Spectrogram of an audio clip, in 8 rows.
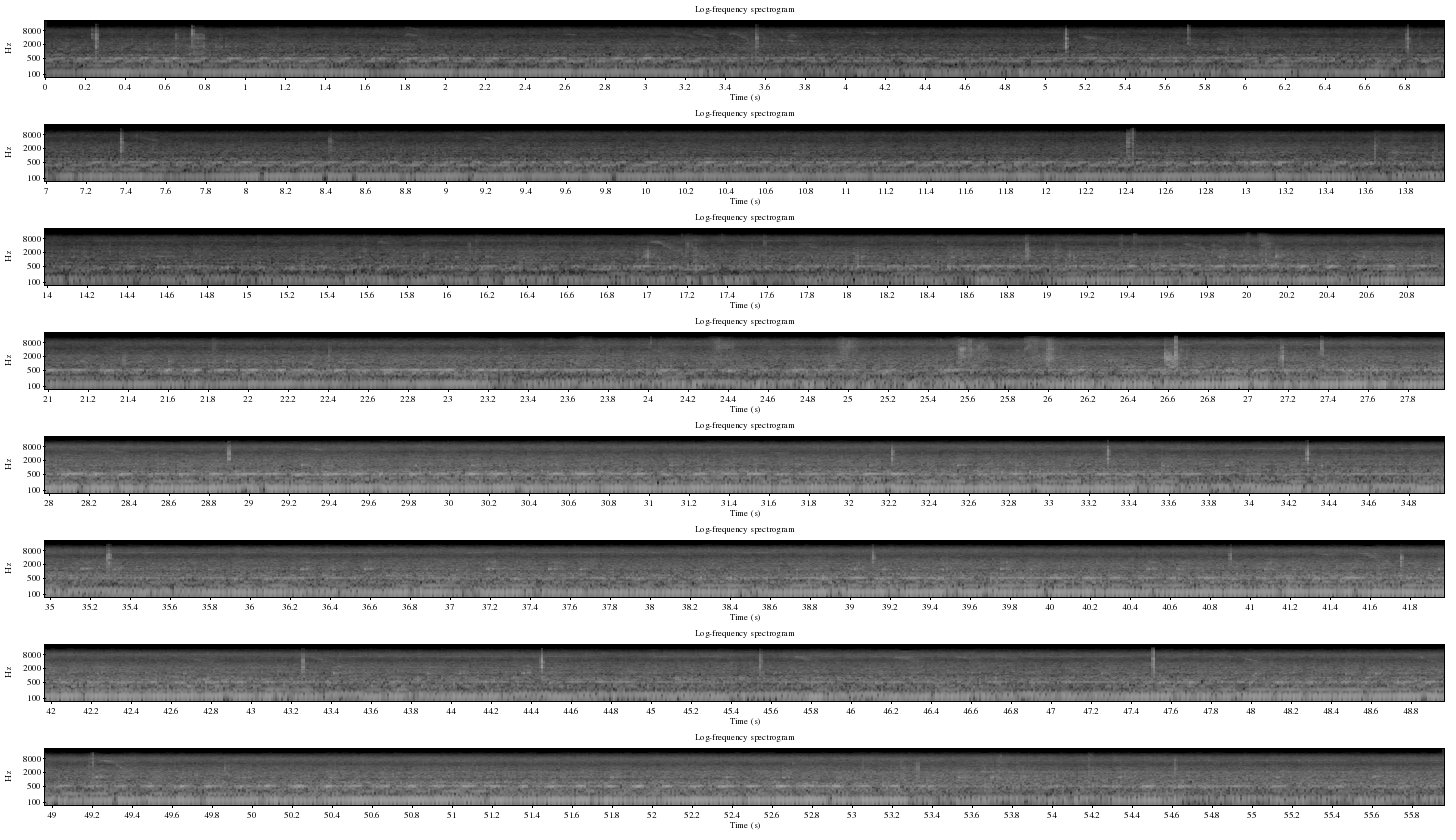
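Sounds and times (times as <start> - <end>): car engine idling: 0.0 - 55.9
light clicks: 3.4 - 3.8, 5.0 - 5.9, 35.1 - 35.6.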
